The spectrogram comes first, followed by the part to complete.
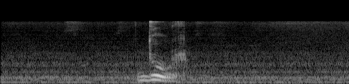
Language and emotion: Russian, angry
